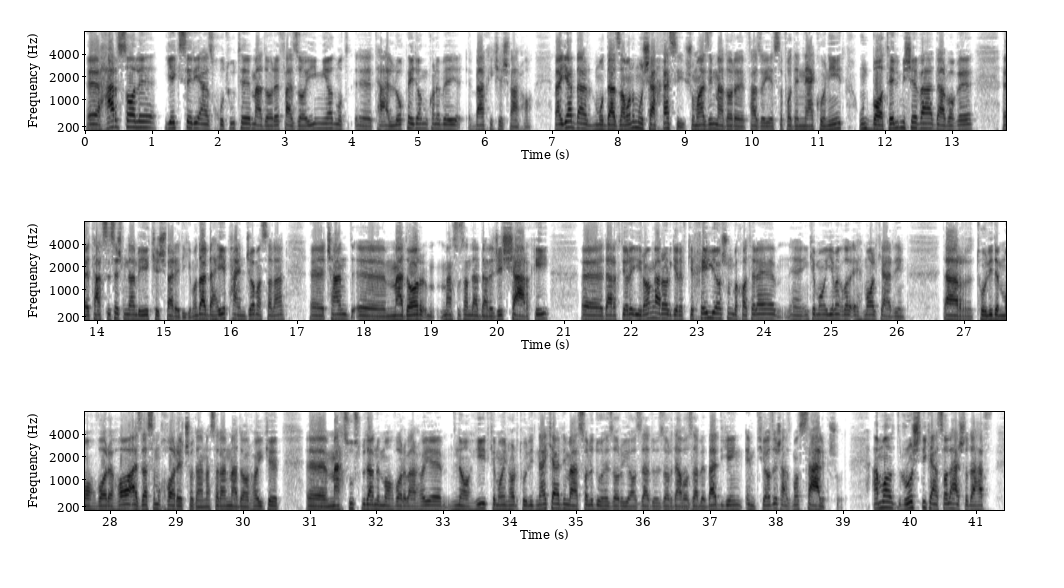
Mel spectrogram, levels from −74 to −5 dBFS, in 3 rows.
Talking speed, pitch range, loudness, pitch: 160 wpm, 115-135 Hz, -16 LUFS, 125 Hz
